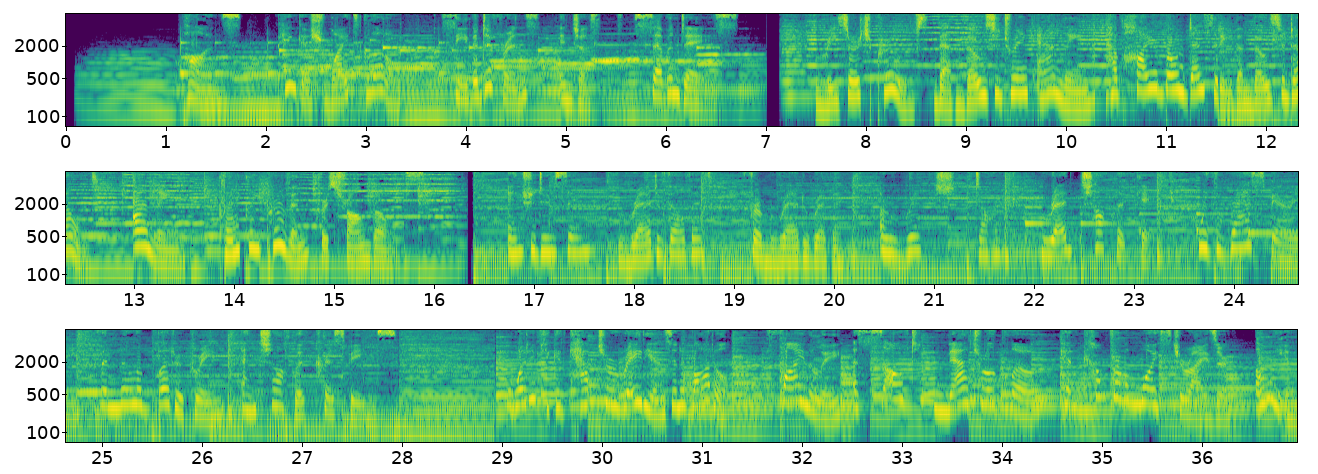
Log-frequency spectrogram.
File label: Tagalog English F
